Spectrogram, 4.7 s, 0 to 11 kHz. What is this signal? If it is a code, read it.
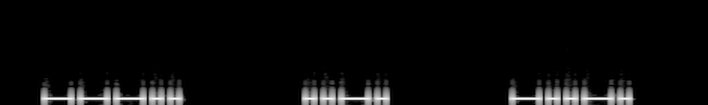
Morse code, heard as a keyed tone, about 20 wpm, spaced as for 8 wpm, 700 Hz. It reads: 8F/
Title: 212 Lesson 34e - Number 8 - Three Characters 20wpm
